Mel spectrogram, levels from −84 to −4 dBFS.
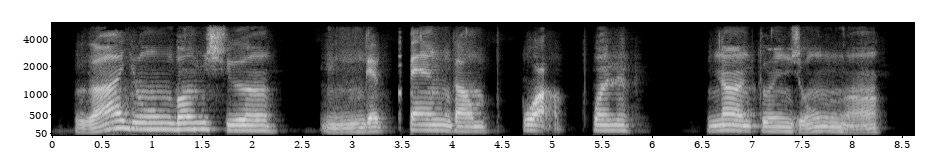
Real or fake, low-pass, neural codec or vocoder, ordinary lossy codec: real; 5.4 kHz; none; Opus, 64 kbps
